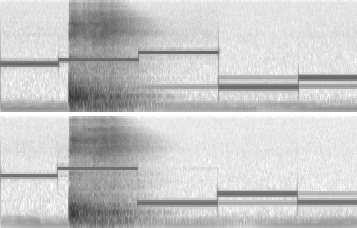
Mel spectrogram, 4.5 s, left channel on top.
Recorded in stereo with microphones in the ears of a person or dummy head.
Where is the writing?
30° left (ahead or behind), 2.0 m.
